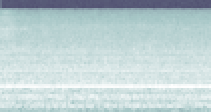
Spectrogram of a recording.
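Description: Steady background room noise: an even hiss with a faint low hum and a thin, steady high whine. It holds level with no distinct events.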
